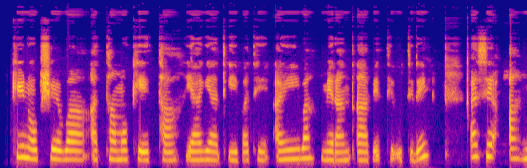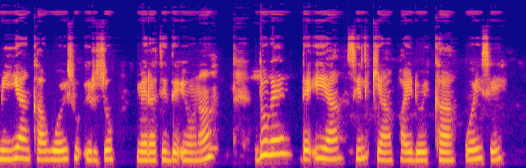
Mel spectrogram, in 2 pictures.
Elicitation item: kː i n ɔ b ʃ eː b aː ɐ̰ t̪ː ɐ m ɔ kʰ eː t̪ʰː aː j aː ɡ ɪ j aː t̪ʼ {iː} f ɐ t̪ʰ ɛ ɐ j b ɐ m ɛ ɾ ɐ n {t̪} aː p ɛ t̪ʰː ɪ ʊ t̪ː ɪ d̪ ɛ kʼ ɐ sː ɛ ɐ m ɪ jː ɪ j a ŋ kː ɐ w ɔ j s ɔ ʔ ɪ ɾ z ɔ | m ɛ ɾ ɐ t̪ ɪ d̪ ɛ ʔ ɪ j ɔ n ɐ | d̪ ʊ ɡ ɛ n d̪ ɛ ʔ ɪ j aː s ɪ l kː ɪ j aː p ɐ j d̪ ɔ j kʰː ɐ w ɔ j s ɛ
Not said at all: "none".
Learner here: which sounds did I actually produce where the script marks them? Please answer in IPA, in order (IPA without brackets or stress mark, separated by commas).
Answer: iː, t̪ʼ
